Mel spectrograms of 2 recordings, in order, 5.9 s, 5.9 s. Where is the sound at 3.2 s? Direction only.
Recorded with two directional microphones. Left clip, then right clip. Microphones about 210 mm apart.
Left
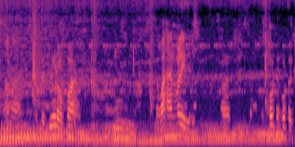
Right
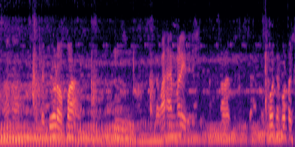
90° left.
